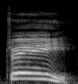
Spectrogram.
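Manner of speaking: high falling cry of "Tree!"; mock cry. Retelling her jump off the cliff, high mock cry. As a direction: cry out high, voice dropping away. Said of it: "on the way down goes".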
